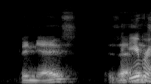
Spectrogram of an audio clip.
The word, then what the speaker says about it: beignet: Beignets. It sounds like Beignets. beignets. It's a soft G.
